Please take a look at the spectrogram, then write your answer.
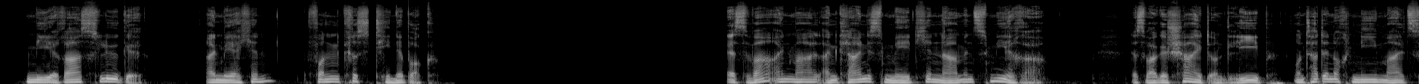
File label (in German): Werbetext Maerchen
